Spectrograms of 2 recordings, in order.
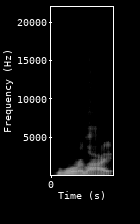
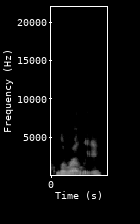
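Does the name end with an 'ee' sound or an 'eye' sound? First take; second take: eye; ee. First: The name ends with an 'eye' sound. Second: The name ends with an 'ee' sound. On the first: The speaker calls it right. "I believe that it is pronounced Lorelei" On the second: The speaker calls it wrong. "and not Lorelli"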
